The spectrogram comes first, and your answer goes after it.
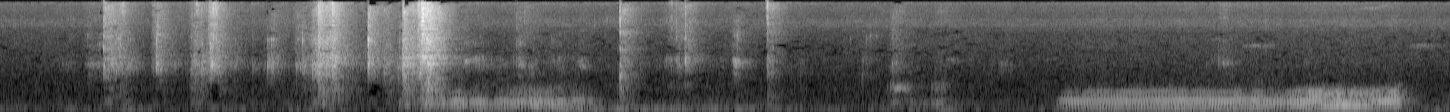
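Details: Cat back home with a hunted snake: after scattered clicks and thumps, a short low moan, then a longer steady growling yowl near the end, sustained for almost two seconds in a small room.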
